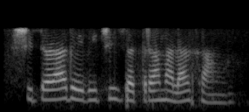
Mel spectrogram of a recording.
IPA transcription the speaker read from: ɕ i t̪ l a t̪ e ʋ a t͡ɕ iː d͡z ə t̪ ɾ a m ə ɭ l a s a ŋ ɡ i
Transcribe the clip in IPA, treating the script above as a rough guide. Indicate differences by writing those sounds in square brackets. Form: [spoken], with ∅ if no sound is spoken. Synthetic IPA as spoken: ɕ i t̪ [ɭ] a [d̪] e ʋ [i] t͡ɕ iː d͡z ə t̪ ɾ a m ə [∅] l a s a ŋ ɡ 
